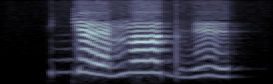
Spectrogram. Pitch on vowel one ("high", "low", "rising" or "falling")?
falling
